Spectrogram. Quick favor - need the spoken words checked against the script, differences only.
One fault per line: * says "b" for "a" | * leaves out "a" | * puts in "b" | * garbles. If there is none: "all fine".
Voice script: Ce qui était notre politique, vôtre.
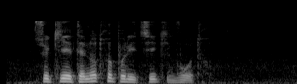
all fine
